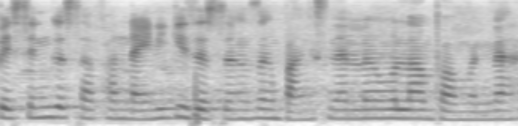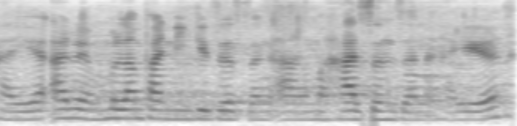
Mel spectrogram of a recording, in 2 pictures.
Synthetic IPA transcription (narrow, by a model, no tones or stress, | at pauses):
pesenɡɯsapʰanːajniɡizɐɾzɯŋzɯŋbaŋsinalɯŋmulampʰamɯnːaɦajɯʔaɾɯmulampʰaniɡizɐɾzɯŋaŋmaɦazɯnzanaɦajɯ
